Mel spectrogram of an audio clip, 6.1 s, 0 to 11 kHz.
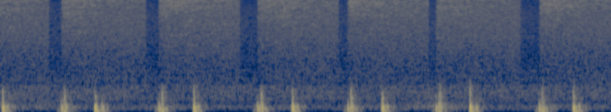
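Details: Female recorded asleep during an afternoon nap: steady paired lub-dub heartbeats at about 60 a minute with a quiet background hiss; normal heart sounds.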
